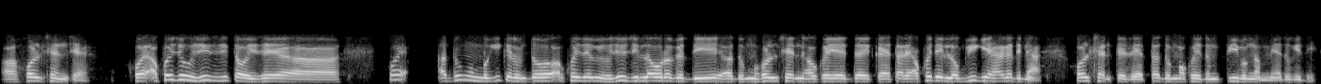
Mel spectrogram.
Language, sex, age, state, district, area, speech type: Manipuri, male, 30-45, Manipur, Kangpokpi, urban, conversation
